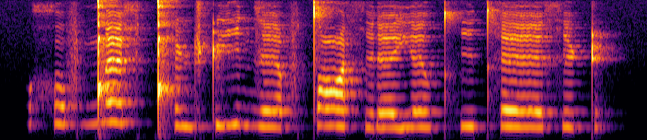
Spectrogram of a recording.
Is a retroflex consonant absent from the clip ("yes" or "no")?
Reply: no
